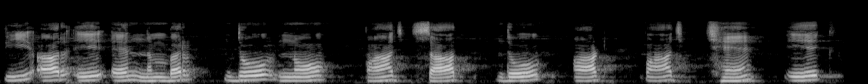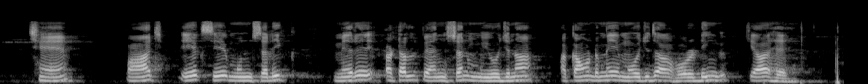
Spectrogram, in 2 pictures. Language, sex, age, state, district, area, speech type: Urdu, male, 18-30, Uttar Pradesh, Saharanpur, urban, read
